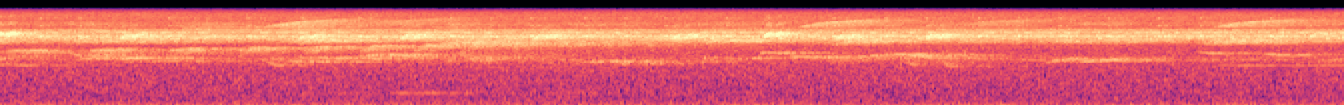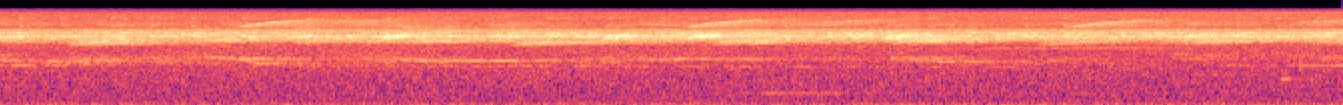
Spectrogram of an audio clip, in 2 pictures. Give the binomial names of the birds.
Thamnomanes ardesiacus, Pygiptila stellaris, Turdus hauxwelli, Piprites chloris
